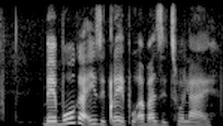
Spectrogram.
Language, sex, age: Zulu, female, 17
